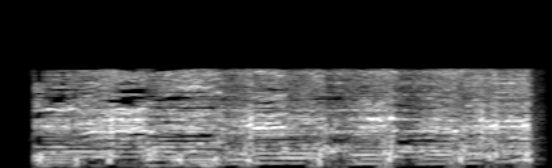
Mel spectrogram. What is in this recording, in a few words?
reverse; Evidencias cristianas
